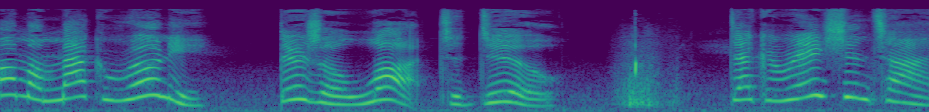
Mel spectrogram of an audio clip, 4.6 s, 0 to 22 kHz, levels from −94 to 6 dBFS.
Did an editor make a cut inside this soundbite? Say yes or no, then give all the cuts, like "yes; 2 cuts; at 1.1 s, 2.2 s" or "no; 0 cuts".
yes; 1 cut; at 2.9 s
